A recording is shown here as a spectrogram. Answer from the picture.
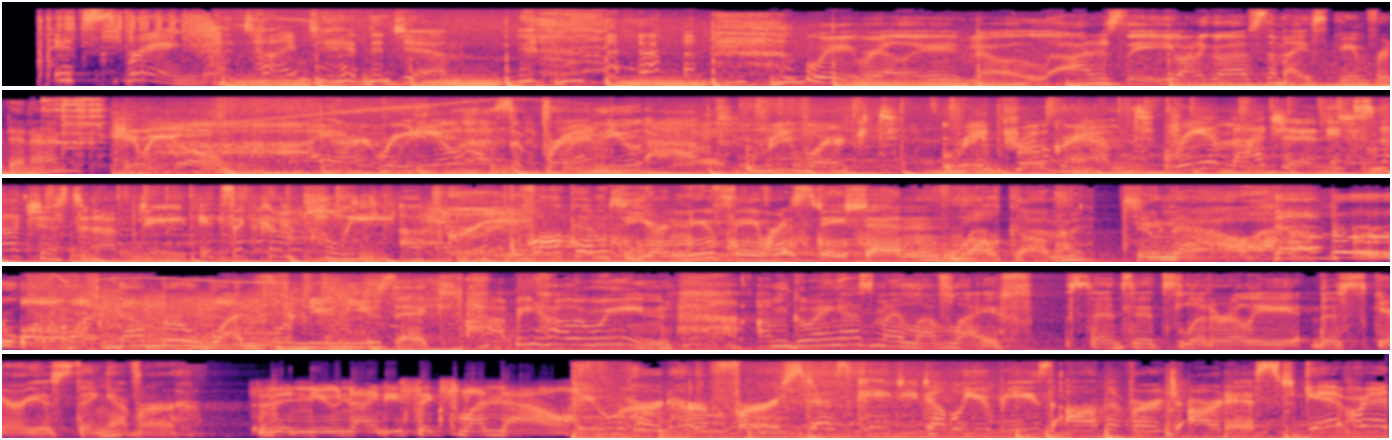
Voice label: IMAGING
